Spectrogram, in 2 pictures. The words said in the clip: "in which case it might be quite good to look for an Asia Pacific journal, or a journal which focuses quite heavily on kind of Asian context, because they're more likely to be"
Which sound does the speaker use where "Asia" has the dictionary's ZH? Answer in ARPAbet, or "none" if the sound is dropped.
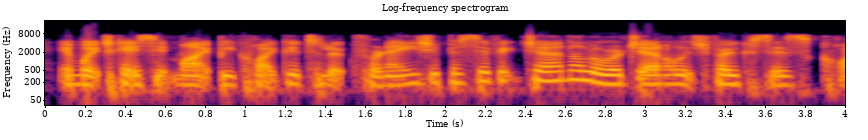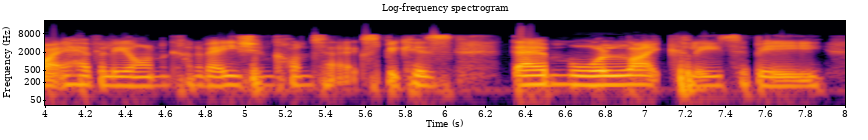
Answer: ZH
